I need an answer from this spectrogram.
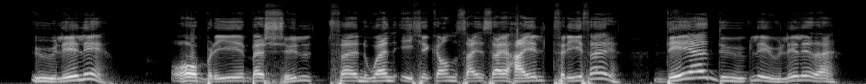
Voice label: ulili, Numedalsmål

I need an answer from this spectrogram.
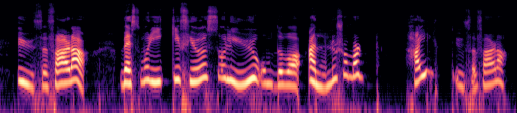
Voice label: ufefæLa, Numedalsmål

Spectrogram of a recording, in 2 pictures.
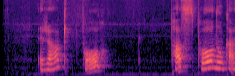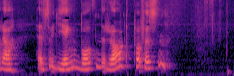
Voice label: rakt på, Numedalsmål; Pass på no kara, ell so jæng båten rakt på føssen.

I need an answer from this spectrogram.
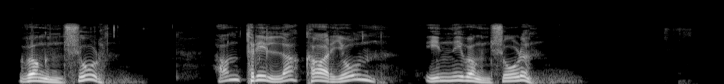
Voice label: "vøgnsjoL", Numedalsmål; Han trilla karjol'n inn i vøgnsjoLe.; Ordklasse: Substantiv inkjekjønn

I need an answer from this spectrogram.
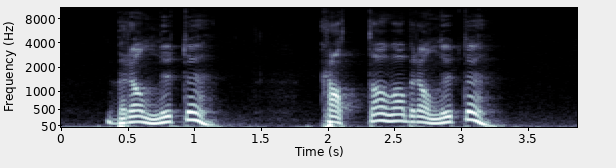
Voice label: brannute, Numedalsmål; Katta va brannute

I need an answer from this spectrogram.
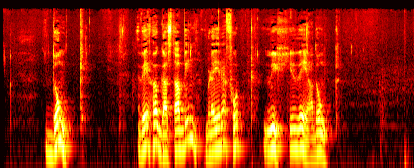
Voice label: "donk", Numedalsmål

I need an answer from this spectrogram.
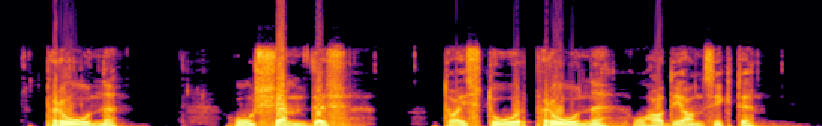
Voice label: prone, Numedalsmål; Ho sjemdes tå ei stor prone ho hadde i ansikte.; Substantiv hokjønn

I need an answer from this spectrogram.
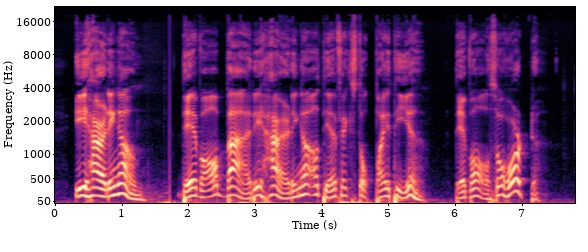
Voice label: i haeLinga, Numedalsmål; De va bære i hæLinga at je fekk stoppa i tie, de va så håLt

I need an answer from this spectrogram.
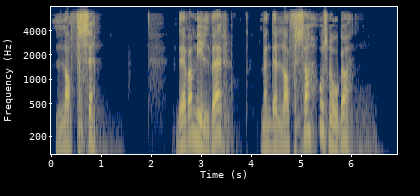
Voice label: "lafse", Numedalsmål; Verb; Vêr og føre

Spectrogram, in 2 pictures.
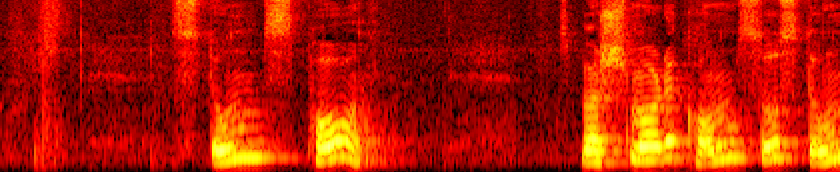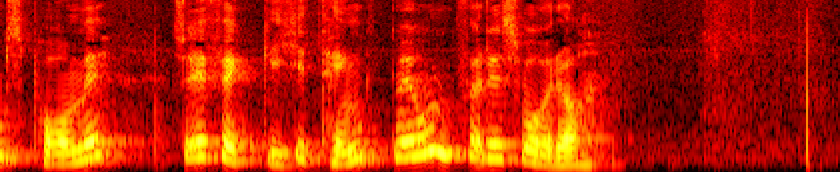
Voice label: stoms på, Numedalsmål; stums på, brått, uventa

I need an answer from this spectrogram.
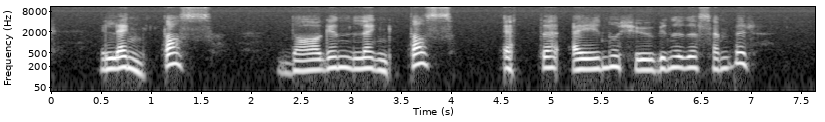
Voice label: "lengtas", Numedalsmål; Verb; Tida (dagen, året, merkedagar)

